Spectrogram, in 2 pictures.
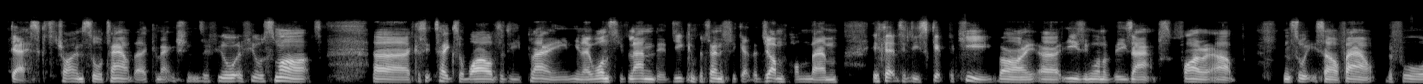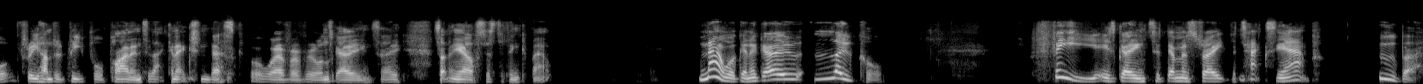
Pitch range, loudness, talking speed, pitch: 120-155 Hz, -19 LUFS, 185 wpm, 135 Hz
